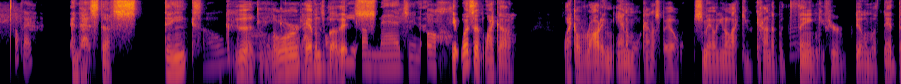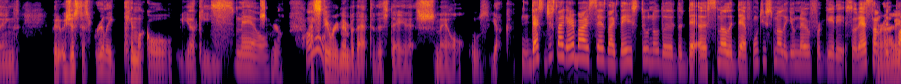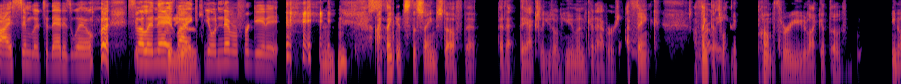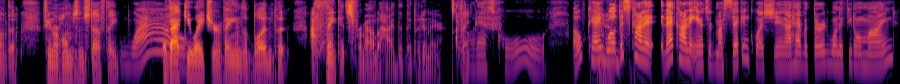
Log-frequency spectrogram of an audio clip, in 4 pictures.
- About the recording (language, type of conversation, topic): English, unstructured, How can schools make learning more fun?
- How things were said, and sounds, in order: disgusted: "stinks"; stressed: "stinks"; other background noise; disgusted: "ugh"; tapping; chuckle; laugh; drawn out: "Wow"; stressed: "cool"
